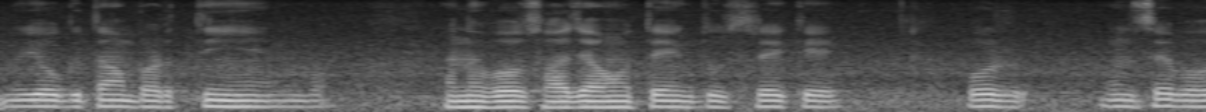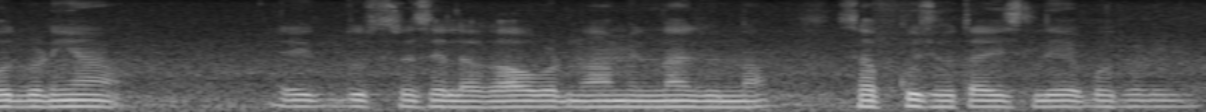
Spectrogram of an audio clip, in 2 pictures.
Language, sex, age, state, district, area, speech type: Hindi, male, 30-45, Madhya Pradesh, Harda, urban, spontaneous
